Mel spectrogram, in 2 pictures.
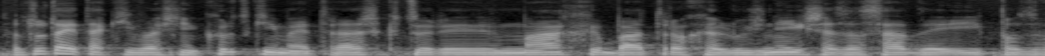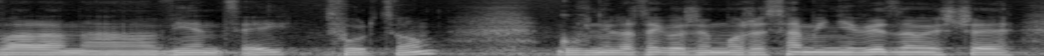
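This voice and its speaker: A man's voice: on the low side, fairly even intonation, brisk, a little mellow, a little hiss or hum. A man co-hosting a podcast, discussing films in an informal, wry way. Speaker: podcast co-host. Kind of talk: casual film discussion.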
